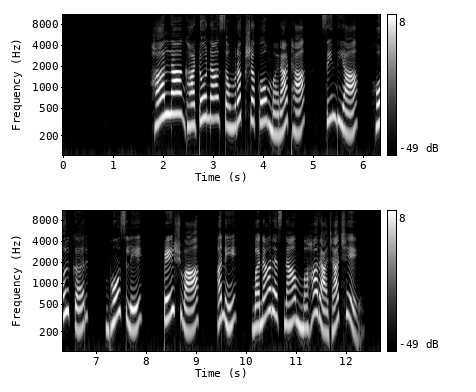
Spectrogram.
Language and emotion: Gujarati, neutral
